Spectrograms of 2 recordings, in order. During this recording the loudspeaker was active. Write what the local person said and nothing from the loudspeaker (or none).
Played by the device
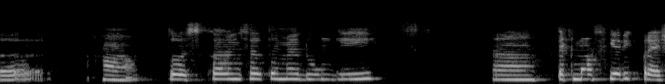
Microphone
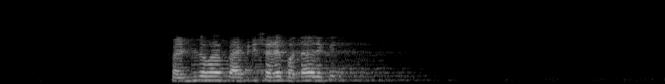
करेंटली तो हमारे प्राइम मिनिस्टर है पता है लेकिन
